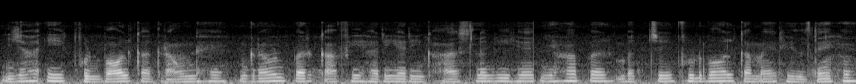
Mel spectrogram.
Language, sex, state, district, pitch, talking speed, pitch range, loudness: Hindi, male, Uttar Pradesh, Hamirpur, 140 Hz, 145 wpm, 130-145 Hz, -18 LUFS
